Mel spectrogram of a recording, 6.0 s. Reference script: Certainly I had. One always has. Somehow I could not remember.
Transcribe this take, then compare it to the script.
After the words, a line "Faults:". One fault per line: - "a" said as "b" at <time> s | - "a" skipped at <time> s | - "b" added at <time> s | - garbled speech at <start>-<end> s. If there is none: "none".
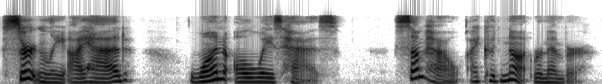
Certainly I had. One always has. Somehow I could not remember.
Faults:
none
